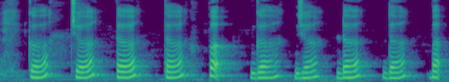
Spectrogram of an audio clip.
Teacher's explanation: ಕಡಿಮೆ ಉಸಿರಿನಿಂದ ಉಚ್ಚರಿಸುವ ಅಕ್ಷರಗಳೇ ಅಲ್ಪಪ್ರಾಣ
